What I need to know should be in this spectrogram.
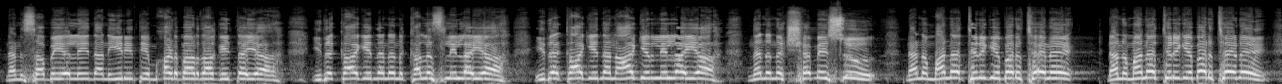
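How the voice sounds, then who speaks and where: Pastor guy, really high voice, preaching n leading prayer chants over and over. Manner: rising to shouted fervent prayer chants; repetitive call-and-response exhortation.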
